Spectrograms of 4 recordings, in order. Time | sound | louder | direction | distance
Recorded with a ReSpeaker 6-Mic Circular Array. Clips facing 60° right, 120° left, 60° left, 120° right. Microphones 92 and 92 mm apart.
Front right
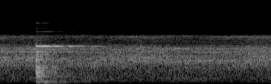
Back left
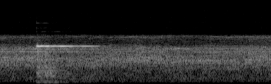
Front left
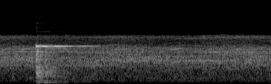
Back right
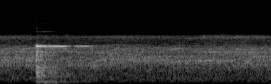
0.4 | a piano | back left 1 dB, even | 30° right | 5.5 m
